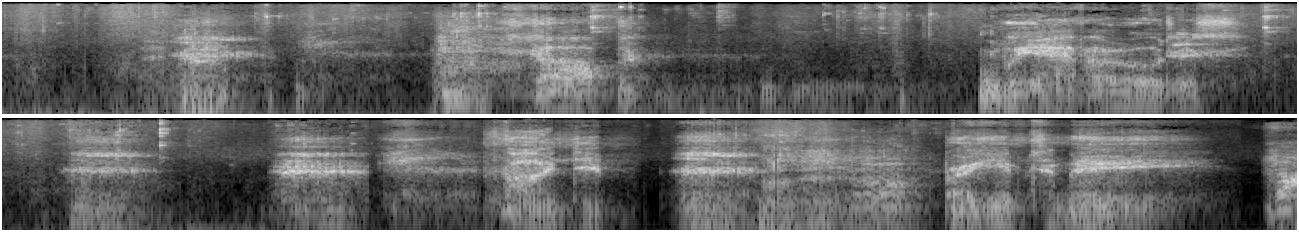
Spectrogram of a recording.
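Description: Orc characters speaking in deep, creature-like voices, in short bursts of a line or two with pauses between.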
